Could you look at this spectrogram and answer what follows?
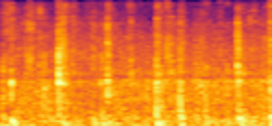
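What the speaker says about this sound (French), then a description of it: "t'as les chevaux qui emmènent tout le matos" Horses' hooves clip-clopping on a Moroccan mountain trail while the animals carry gear, a faint, fairly distant irregular series of clops with no talk.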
